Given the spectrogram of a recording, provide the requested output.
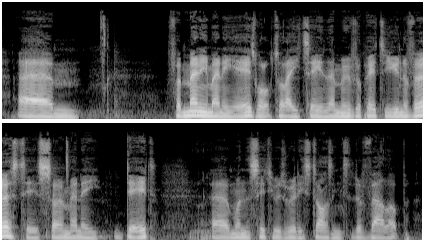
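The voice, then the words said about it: English Leicester accent. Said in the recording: “when I hear your accent, I don't think to myself, there's a fellow Bradfordian ... Leicester lad, Leicester, is how you say it properly”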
